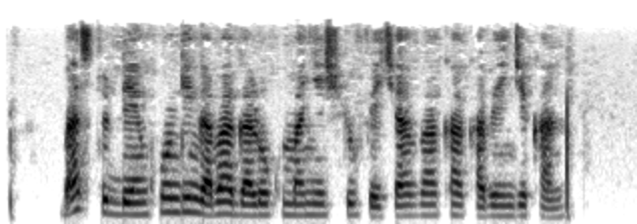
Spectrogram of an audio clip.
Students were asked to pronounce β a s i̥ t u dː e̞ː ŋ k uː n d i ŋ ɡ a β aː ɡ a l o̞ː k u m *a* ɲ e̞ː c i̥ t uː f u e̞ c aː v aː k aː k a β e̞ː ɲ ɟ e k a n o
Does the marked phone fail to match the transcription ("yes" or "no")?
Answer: no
